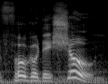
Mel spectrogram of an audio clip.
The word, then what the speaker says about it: Fogo de Chão: did that video on Fogo de Chão. Because that was how I learned that the tilde over a vowel in Portuguese means that the vowel is pronounced with an additional N sound.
